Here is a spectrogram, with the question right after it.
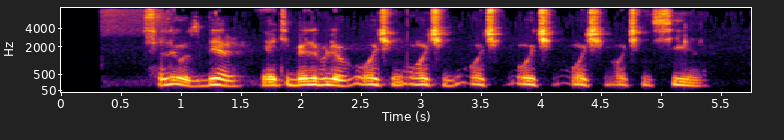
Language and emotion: Russian, neutral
